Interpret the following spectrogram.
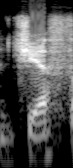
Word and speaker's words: GIF: It's GIF. I'm calling it GIF. Like it should be. GIF. I am the DM. God says that it is GIF. In this world, it is pronounced GIF.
